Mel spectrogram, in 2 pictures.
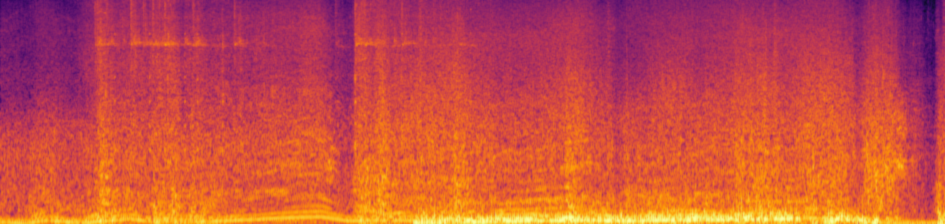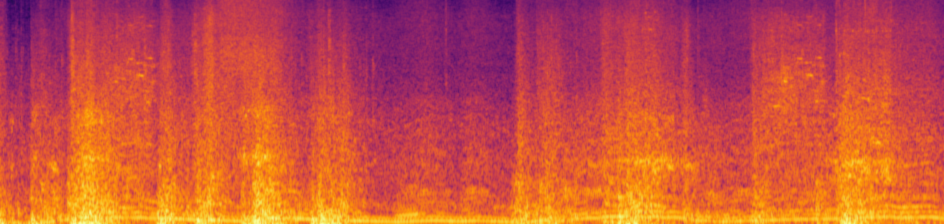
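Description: An armored truck's engine revs as it drives.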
